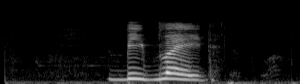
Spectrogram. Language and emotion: Russian, neutral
